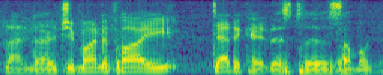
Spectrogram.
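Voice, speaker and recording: A man working as a race engineer, giving clipped, calm, repeated instructions over team radio. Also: mid-range voice, fast. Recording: noisy motor racing radio, engine noise. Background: car engine noise.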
